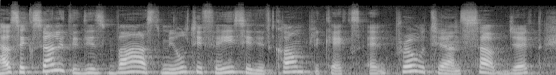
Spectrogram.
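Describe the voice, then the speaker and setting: Audible room echo and noticeable background noise surround the recording. A woman speaks at a fairly slow pace with an Italian accent. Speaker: psychoanalyst. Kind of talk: conference talk.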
